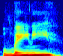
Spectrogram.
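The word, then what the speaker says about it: LANY: Saturday Adam and I are going to a Laney concert Laney is like my favorite band ever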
